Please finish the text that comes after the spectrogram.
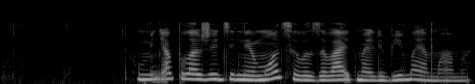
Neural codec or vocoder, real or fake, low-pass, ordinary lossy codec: none; real; 7.2 kHz; none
